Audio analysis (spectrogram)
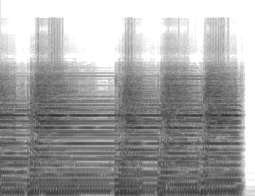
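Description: Electric guitar played through a multi-effects pedal board with a cabinet impulse response loaded, giving sustained distorted chords with chorus shimmer, struck in repeated phrases, loud and alone before cutting off.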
